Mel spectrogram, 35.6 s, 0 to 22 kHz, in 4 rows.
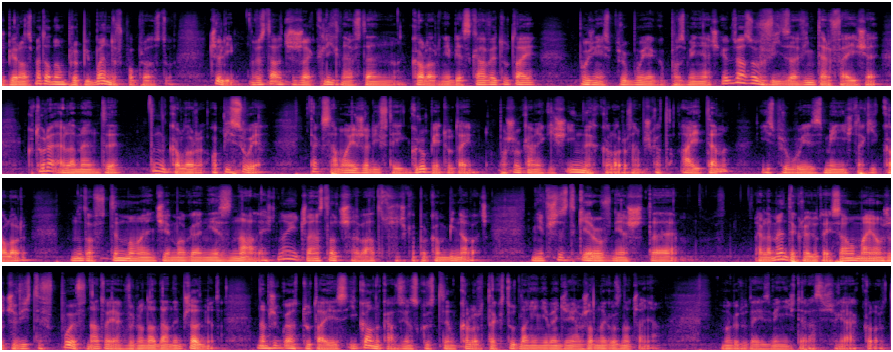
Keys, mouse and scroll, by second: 4.7 click, 6.1-12.1 drag, 11.3 Escape, 16.0 click, 17.1-22.0 drag, 21.3 Escape, 34.3 click, 35.3-35.5 drag.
